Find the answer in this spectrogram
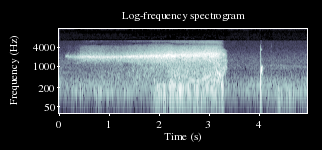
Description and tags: Funny Random Sound
Just a random sound I did with my mouth when I was bored.
Nothing much to say here except it's really hilarious (to me, I guess).
cartoon, funny, hilarious, human, mouth, pop, random, sound, voice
